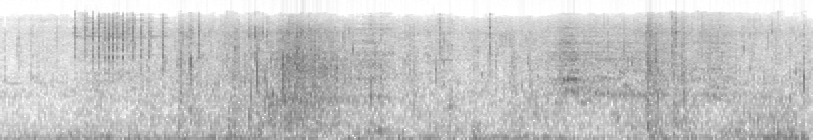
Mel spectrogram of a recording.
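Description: Wind buffeting the microphone over the general noise of a fishing boat at sea, with a gust swelling about one and a half to two and a half seconds in.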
